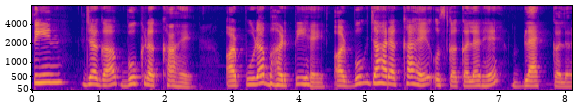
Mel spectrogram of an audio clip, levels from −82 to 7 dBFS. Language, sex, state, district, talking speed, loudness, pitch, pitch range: Hindi, female, Uttar Pradesh, Jyotiba Phule Nagar, 150 wpm, -19 LUFS, 190 Hz, 170-240 Hz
